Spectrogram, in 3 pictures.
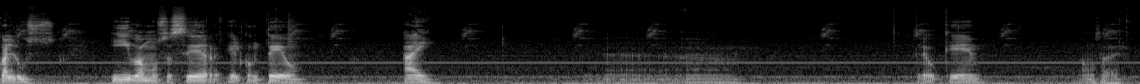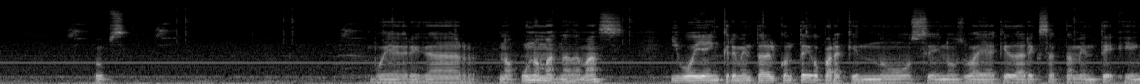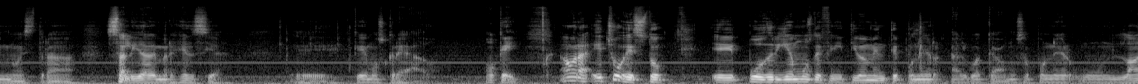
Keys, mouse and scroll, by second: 2.0 click, 2.7 click, 4.5-5.1 scroll down 2, 5.1-9.7 middle drag, 11.2 click, 13.1 click, 14.2 click, 15.2 click, 17.6 click, 18.5-22.3 drag, 23.9 click, 24.1 scroll down 1, 25.9 shift+middle click, 26.2 shift+scroll up 2, 26.9-27.3 scroll up 2, 27.3 scroll down 2, 31.9 shift+a.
